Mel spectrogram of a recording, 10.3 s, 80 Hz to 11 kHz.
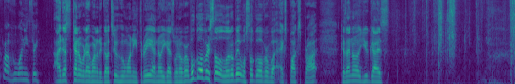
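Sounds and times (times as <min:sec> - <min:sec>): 
speech: 0:00.1 - 0:07.8
printed-out news pages being ripped up by a man: 0:08.1 - 0:10.2.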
